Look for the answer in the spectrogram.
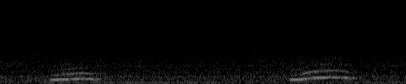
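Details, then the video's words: Venus, a pet cat napping in a small basket, gives two soft whistling snores about two and a half seconds apart, each a gently rising-and-falling nasal tone over a quiet low hum. "Snoring Cat"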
